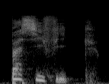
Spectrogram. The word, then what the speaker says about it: pacifique: Pacifique. Q-U-E, K, ic. Pacifique. Potelé. Okay, here you don't really pronounce this E.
